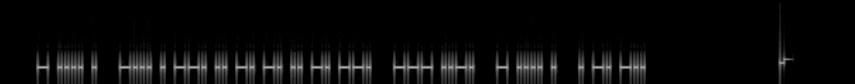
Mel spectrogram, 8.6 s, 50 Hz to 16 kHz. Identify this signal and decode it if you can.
Morse code, heard as a keyed tone, about 34 wpm, 700 Hz. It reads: THE BEGINNING OF THE END
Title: Sets of 5 Words Encore2 35wpm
